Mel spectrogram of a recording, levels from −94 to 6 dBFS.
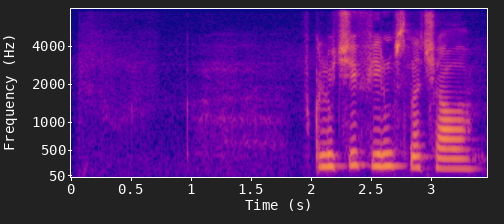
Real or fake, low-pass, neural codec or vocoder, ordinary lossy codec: real; none; none; none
